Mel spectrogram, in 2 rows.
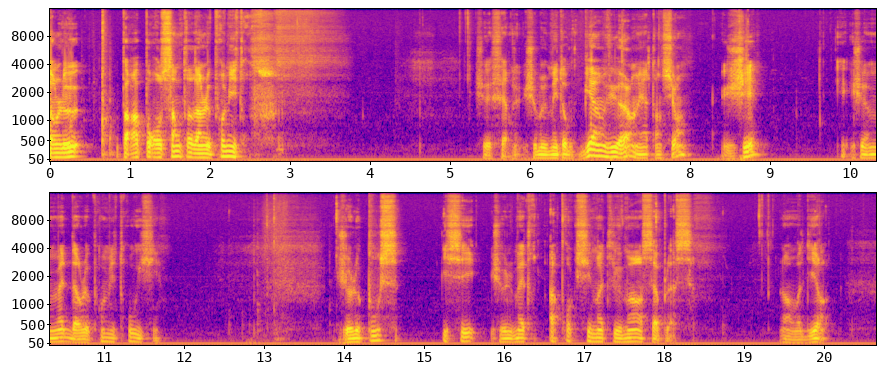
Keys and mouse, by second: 7.0 KP_1, 8.7 g, 13.2 middle click, 14.6-16.1 drag, 16.8 click, 16.8 middle click, 16.8 right click, 17.5 click, 17.5 middle click, 17.5 right click, 18.8-20.6 drag.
